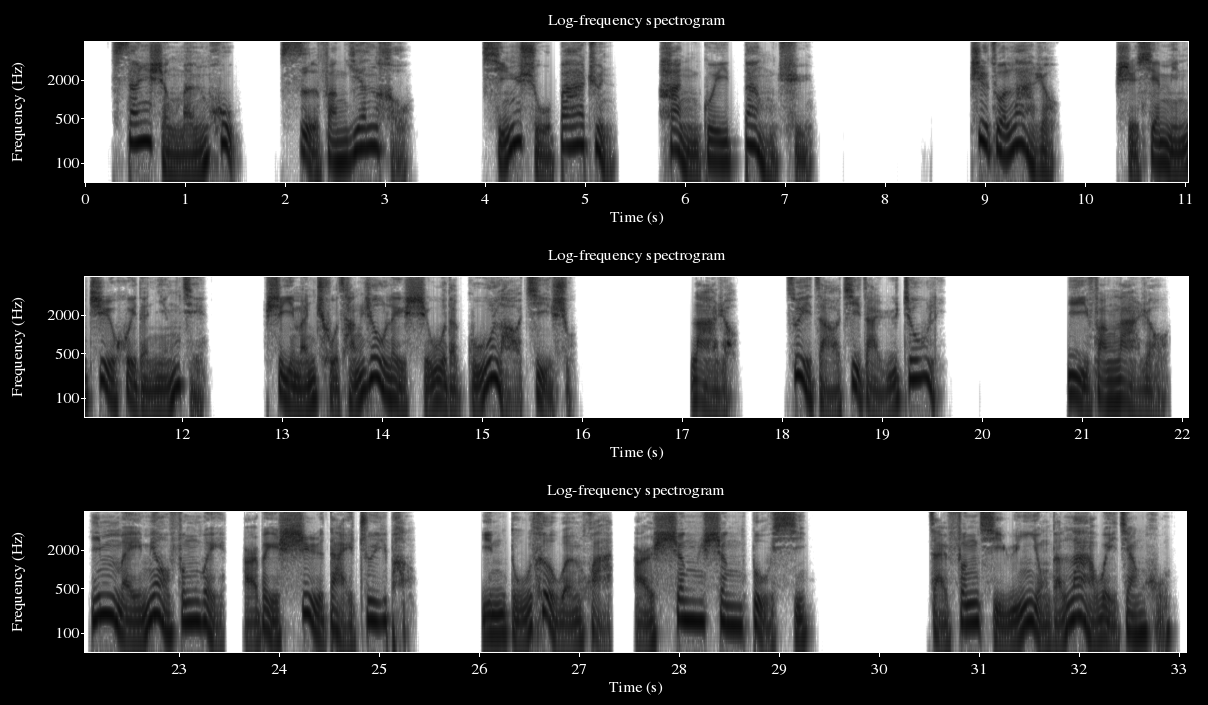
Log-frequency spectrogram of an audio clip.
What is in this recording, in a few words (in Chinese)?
男-纪录片-舌尖感觉, 磁性低沉 舌尖感; 城口老腊肉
